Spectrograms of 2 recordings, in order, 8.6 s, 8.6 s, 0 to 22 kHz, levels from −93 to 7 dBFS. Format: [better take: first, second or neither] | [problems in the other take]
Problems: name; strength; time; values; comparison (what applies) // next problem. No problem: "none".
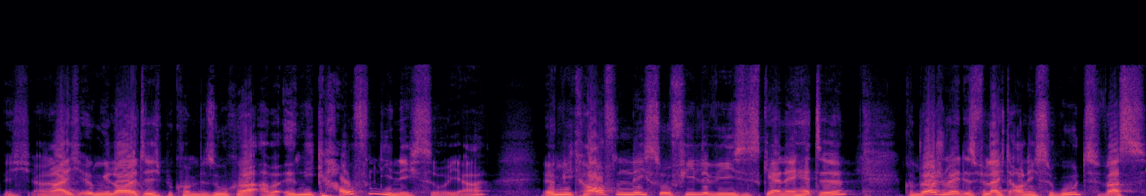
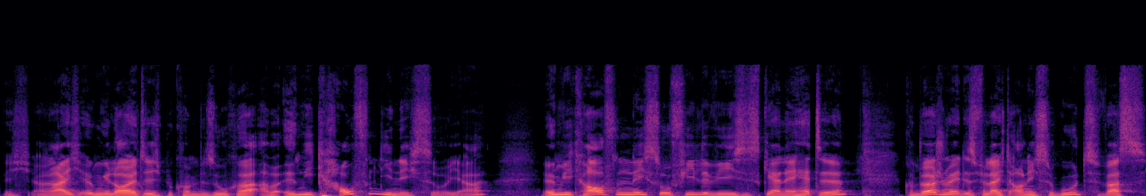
second | distortion; slight; 10 dB below the speech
